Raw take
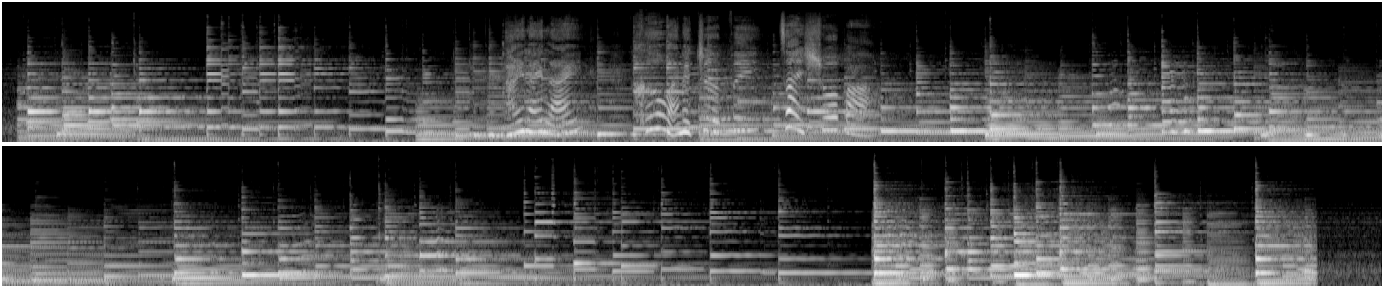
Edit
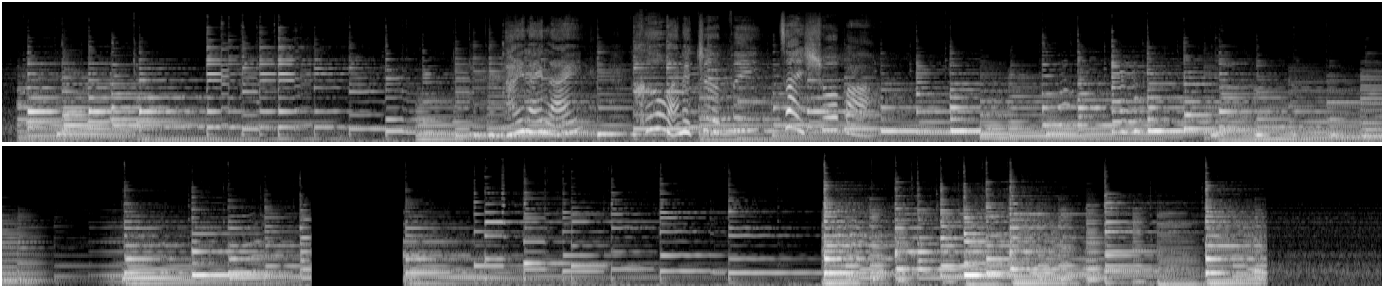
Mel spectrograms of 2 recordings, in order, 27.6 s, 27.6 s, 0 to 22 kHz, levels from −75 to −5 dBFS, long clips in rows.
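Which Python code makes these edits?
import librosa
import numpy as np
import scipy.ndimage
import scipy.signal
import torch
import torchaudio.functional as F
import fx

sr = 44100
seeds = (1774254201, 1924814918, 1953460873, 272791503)

y = fx.edit(x, sr, fx.cut(start_s=9.79, length_s=0.5),
    fx.fade_down_up(start_s=14.48, length_s=1.08, db=-16.0, fade_s=0.29),
    fx.silence(start_s=17.4, length_s=0.92), tone=tone)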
